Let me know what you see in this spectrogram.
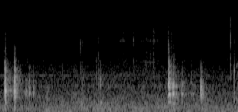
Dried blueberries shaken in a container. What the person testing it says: berries should be dried until they rattle when shaken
